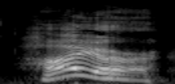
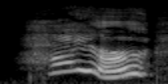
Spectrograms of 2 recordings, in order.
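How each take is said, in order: First: Loud, falling, weighty HIGHER; emphatic prompt. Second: Very high, rising HIGHER; incredulous echo. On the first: Father prodding Nimbus to guess, loud and firm. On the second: Nimbus echoing his father, incredulous. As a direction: squeak HIGHER as an amazed question. Son echoes in disbelief. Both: Acted.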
